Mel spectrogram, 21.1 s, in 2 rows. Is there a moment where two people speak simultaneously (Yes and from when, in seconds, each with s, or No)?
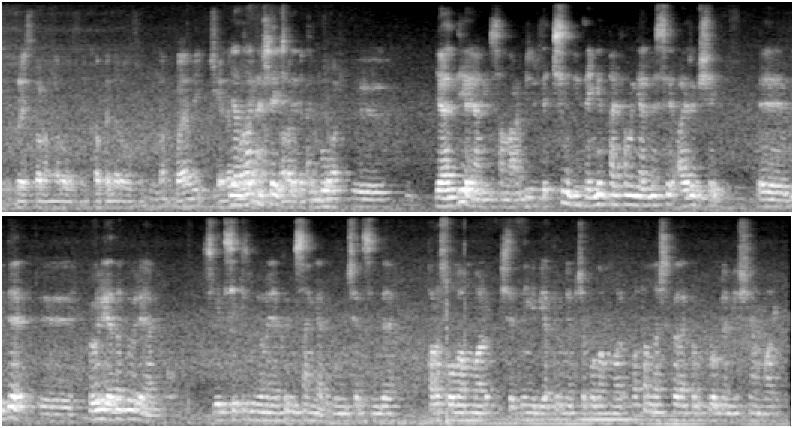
Yes, from 3.1 s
